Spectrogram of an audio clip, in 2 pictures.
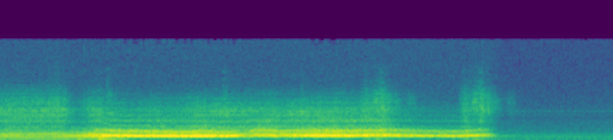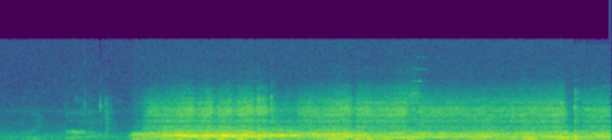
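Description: A racing car engine roars loudly and shifts through its gears.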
